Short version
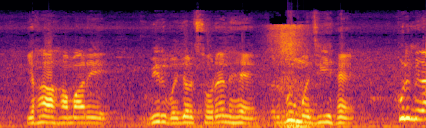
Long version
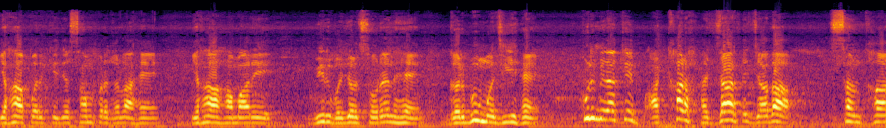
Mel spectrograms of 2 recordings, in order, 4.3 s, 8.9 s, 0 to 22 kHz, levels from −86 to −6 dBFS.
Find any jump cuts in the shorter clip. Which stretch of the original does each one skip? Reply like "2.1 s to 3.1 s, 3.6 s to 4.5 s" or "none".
4.4 s to 4.6 s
